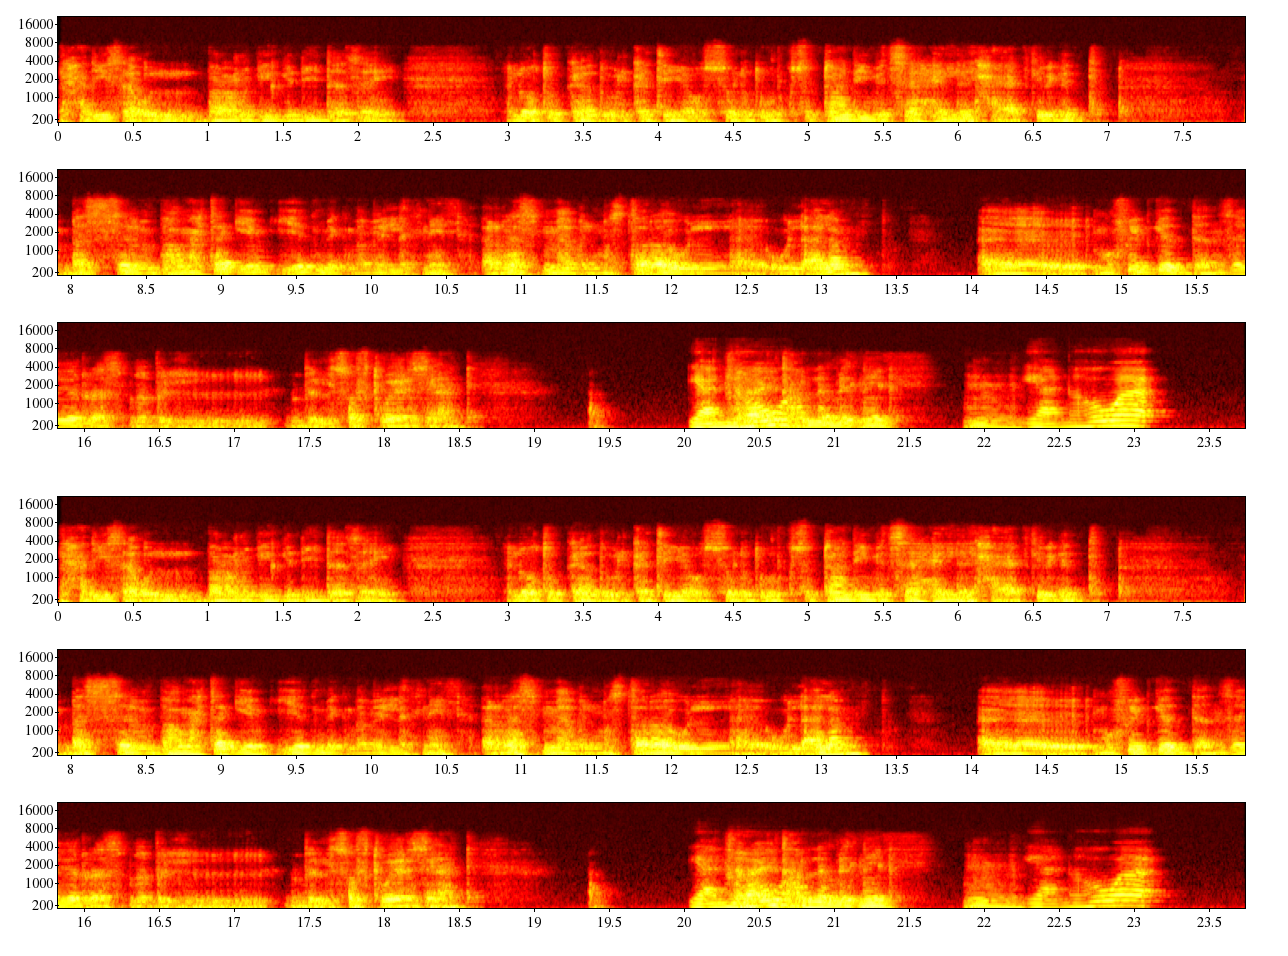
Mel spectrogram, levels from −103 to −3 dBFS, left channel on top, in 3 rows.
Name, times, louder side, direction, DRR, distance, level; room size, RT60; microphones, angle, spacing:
voice 1, 0.0-7.5 7.9-13.3 14.0-18.8 20.3-21.5 21.9-22.2, right 2 dB, 10° right, 2.9 m, -23 dB
voice 2, 20.0-20.7 22.3-23.1, left 4 dB, 55° left, 0.3 m, -20 dB
6.5 x 3.4 x 2.2 m
head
